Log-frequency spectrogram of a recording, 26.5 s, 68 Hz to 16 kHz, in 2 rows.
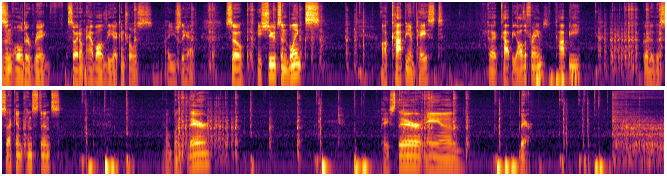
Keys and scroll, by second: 11.0 super+c, 15.3 super+v, 20.3 super+v, 23.3 super+v, 25.1 space.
